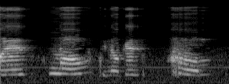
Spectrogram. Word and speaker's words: Qom: Cuom, sino que es Com, y se pronuncia como más gutural en la lengua de ellos, porque Cuom significa ombligo, ¿no?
